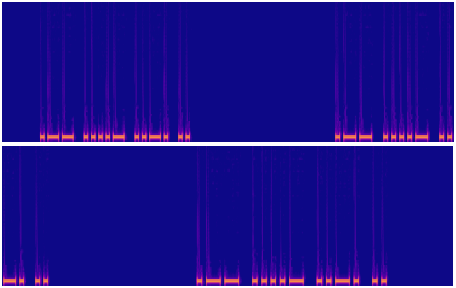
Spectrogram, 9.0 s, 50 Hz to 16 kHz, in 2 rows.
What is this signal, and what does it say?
Morse code, heard as a keyed tone, about 30 wpm, 700 Hz. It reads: W4FI W4FI W4FI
